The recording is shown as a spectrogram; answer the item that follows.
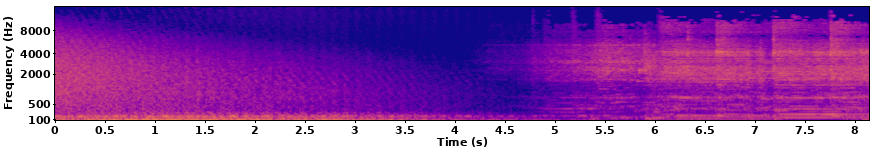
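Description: A loud sound with a low drone fades away over the first four seconds. From about five seconds in, a Schecter Damien Solo Elite electric guitar is played: a run of picked notes and chords.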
